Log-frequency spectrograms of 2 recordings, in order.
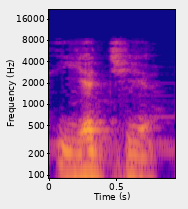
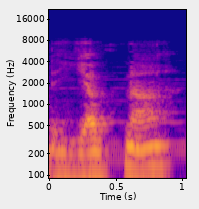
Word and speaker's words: यज्ञ: on the topic of Yajna. Sometimes Yajna is called Yagna or jug, but we should be mindful that the correct pronunciation of this word, based on the Sanskrit phonetic system, is yajna.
